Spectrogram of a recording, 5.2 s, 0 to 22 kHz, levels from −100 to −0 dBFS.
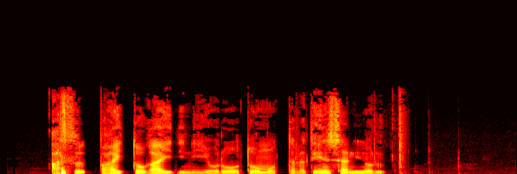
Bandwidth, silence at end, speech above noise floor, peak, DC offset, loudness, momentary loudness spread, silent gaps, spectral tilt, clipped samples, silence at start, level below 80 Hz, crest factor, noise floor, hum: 11 kHz; 1.15 s; 53 dB; 0 dBFS; under 0.1%; -25 LUFS; 12 LU; none; -5.5 dB/octave; under 0.1%; 0.55 s; -50 dBFS; 26 dB; -77 dBFS; none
